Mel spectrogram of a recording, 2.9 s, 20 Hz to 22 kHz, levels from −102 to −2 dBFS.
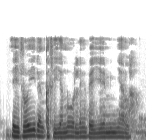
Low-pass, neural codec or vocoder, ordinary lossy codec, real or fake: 7.2 kHz; none; MP3, 48 kbps; real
